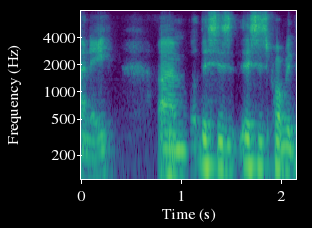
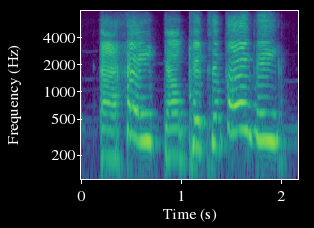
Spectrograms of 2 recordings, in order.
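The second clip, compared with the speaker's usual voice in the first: put-on childlike voice, pitched much higher; 13 semitones higher than usual. Asked to say the line in the high register, in a kid's voice. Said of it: "I'll do in my kid's voice".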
